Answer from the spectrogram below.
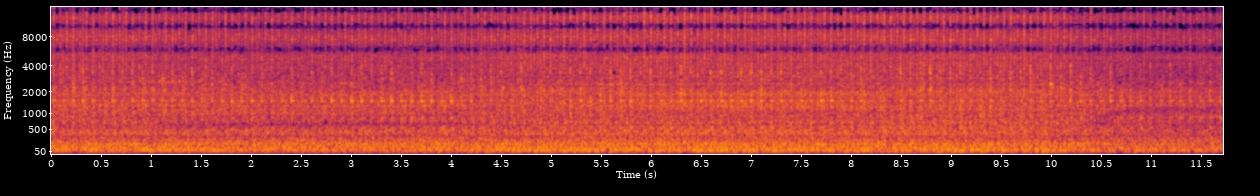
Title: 2022 12k miles Tacoma engine knock/tap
